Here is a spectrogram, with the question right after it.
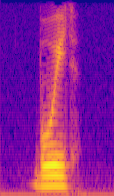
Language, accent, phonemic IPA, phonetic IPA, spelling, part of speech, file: Armenian, Eastern Armenian, /bujɾ/, [bujɾ], բույր, noun, Hy-բույր.ogg
- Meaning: aroma, fragrance, pleasant smell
